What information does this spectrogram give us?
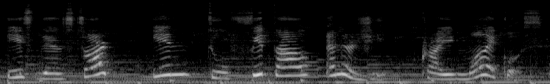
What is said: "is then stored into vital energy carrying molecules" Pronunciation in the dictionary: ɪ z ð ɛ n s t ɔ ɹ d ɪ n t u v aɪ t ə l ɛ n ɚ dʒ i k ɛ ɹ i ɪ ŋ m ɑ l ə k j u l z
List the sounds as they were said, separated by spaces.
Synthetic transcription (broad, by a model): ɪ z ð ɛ n s t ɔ ɹ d ɪ n t u f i t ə l ɛ n ɚ dʒ i k ɹ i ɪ ŋ m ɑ l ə k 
